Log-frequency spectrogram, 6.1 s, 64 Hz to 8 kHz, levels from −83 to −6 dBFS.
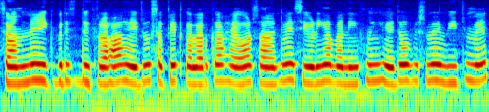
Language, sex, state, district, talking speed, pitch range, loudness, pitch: Hindi, female, Punjab, Fazilka, 215 wpm, 230-250 Hz, -15 LUFS, 245 Hz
